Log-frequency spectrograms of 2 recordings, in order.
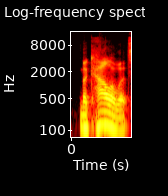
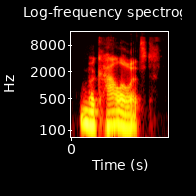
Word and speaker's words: Michalowicz: Michalowicz. Okay. Yeah. Oh, that's not so bad. It's spelled jacked up when you look at it though. Yes. Michalowicz.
